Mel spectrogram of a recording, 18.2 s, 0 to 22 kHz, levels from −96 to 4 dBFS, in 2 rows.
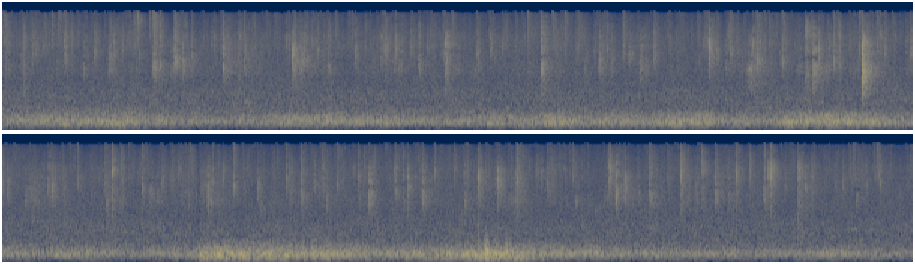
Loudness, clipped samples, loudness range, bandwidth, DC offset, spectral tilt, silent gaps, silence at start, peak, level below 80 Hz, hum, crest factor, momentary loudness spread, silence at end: -35 LUFS; under 0.1%; 3 LU; 17 kHz; under 0.1%; -3 dB/octave; none; 0 s; -8 dBFS; -62 dBFS; none; 30 dB; 6 LU; 0 s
